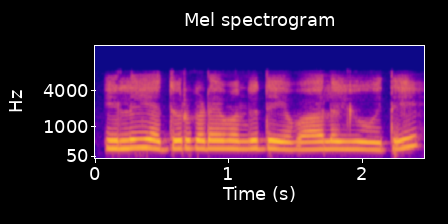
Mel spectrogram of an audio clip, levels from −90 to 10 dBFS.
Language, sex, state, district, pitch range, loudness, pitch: Kannada, female, Karnataka, Bidar, 220-235 Hz, -12 LUFS, 230 Hz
